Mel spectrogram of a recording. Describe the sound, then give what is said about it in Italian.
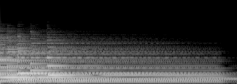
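An A minor chord struck once in an ear-training dictation and left to ring alone, its full sustained tone decaying slowly and evenly over a little more than two seconds. “Quello che avete sentito è l'accordo di La minore.”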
